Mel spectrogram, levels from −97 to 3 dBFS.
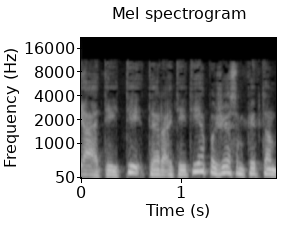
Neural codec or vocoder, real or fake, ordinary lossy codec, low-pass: none; real; MP3, 48 kbps; 14.4 kHz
